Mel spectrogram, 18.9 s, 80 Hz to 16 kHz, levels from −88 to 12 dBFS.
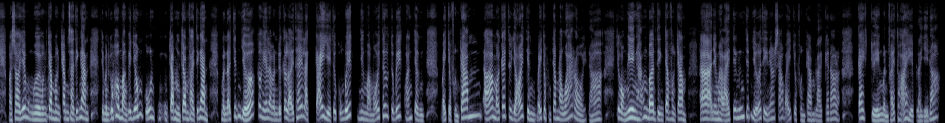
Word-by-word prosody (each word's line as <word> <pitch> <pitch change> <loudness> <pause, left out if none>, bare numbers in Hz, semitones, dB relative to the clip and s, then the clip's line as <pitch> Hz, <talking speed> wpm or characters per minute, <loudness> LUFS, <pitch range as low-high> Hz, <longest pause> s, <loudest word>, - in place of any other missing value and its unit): mà 170 - -4
so 210 +3 +2
với 260 - +6
một 240 - -3
người 185 -2 +4
phần 175 0 -1
trăm 235 +3 +4
phần 200 -2 -2
trăm 220 -2 0
xài 185 -3 0
tiếng 215 - -2
Anh, 215 -5 +4 0.3
thì - - -3
mình 180 -1 0
cũng 230 - +5
không 290 -3 +5
bằng 225 - +3
cái 210 - -1
vốn 270 +7 +4
của, 260 - +1
ừm, 205 -3 -11
trăm 220 -1 +6
phần 180 - 0
trăm 220 -2 +4
xài 185 -3 0
tiếng 225 - -1
Anh. 230 -4 +7 0.3
Mình 180 -3 -2
ở 185 +2 +2
chính 275 +5 -4
giữa, 175 - +7
có 295 - 0
nghĩa 230 -4 0
là 215 -3 -1
mình 180 -1 -3
được - - 0
cái 245 - +2
lợi - - +2
thế 260 +4 -1
là 245 - -1
cái 265 +1 +2
gì 190 -4 +2
tôi 210 - -1
cũng 190 - -8
biết 245 +7 +4
nhưng 210 -2 -7
mà 170 - -4
mỗi 165 +9 -3
thứ 295 +3 -3
tôi - - -1
biết 275 +4 -1
khoảng 210 +3 -7
chừng 190 -9 -4 0.4
70%, 255 - 0
đó, 260 - +6
mỗi 205 -6 -1
cái 285 +5 -1
tôi 245 -4 -7
giỏi 260 - +1
chừng 205 - -3
70% 220 0 -4
là 185 - -1
quá 200 +10 -2
rồi, 175 -9 -5
đó. 170 +7 -6 0.3
Chứ - - +1
còn 185 -2 +1
nghiêng 240 +1 +8
hẳn 255 +6 -2
bên 215 0 +6
thì 185 -3 -2
trăm 215 -2 0
phần 190 -3 -8
trăm, 205 -2 +1 0.2
a, 205 +2 +5
nhưng 195 -1 -2
mà 195 - 0
lại 165 +1 -1
chứng 240 +5 -2
chính 275 0 -8
giữa 230 - -1
thì 230 - -4
nó 220 +5 -8
60%-70% 180 -7 -9
là 150 -2 -9
cái 190 - -10
đó 205 +2 -6
là 195 - -10 0.4
cái 225 +1 0
chuyện 160 -1 0
mình 155 -4 -2
phải 165 +5 -5
thỏa 195 +1 -5
hiệp 170 -9 -3
là 145 - -8
vậy - - -5
đó. 210 +7 -5
210 Hz, 310 wpm, -23 LUFS, 180-240 Hz, 0.4 s, nghiêng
